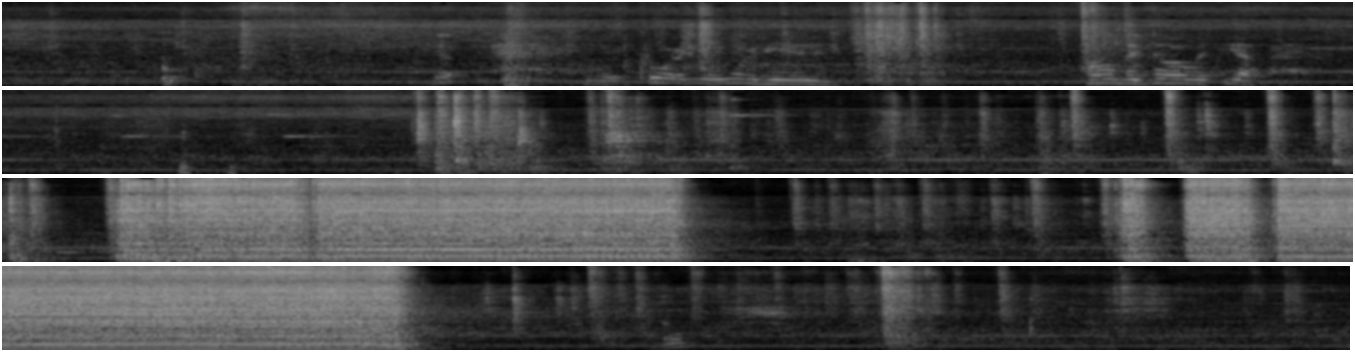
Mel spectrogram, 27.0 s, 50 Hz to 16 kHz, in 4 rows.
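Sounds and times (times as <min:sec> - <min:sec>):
power drill motor whine: 0:14.0 - 0:17.2, 0:19.0 - 0:22.4.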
